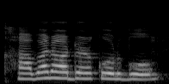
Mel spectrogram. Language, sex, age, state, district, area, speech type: Bengali, female, 45-60, West Bengal, North 24 Parganas, rural, spontaneous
